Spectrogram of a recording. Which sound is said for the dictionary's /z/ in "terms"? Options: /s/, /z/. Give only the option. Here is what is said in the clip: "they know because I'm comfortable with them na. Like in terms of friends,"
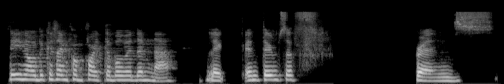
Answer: /s/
